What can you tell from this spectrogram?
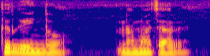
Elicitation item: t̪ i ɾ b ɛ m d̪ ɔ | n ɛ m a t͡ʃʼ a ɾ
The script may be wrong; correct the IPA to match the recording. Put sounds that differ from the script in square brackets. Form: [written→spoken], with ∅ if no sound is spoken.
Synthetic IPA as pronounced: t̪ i ɾ [b→ɡ] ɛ [m→ɲ] d̪ ɔ | n [ɛ→a] m a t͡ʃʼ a ɾ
